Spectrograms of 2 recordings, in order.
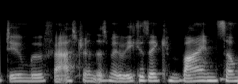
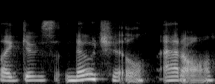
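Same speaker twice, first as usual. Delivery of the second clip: ordinary talk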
